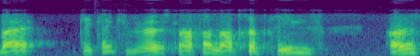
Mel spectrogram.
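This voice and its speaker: In a Quebec accent, a man speaks at a moderate pace with lively intonation. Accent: Québécois French. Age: 40s. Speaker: entrepreneur. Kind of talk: interview. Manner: hesitant, with fillers and repetitions.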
